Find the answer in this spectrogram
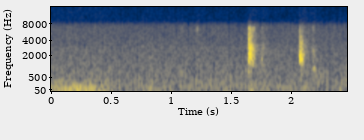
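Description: Near silence with one short, faint click near the end, from a computer mouse button as strips are selected and dragged.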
